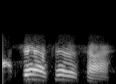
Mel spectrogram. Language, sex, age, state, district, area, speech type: Assamese, male, 60+, Assam, Dhemaji, rural, conversation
